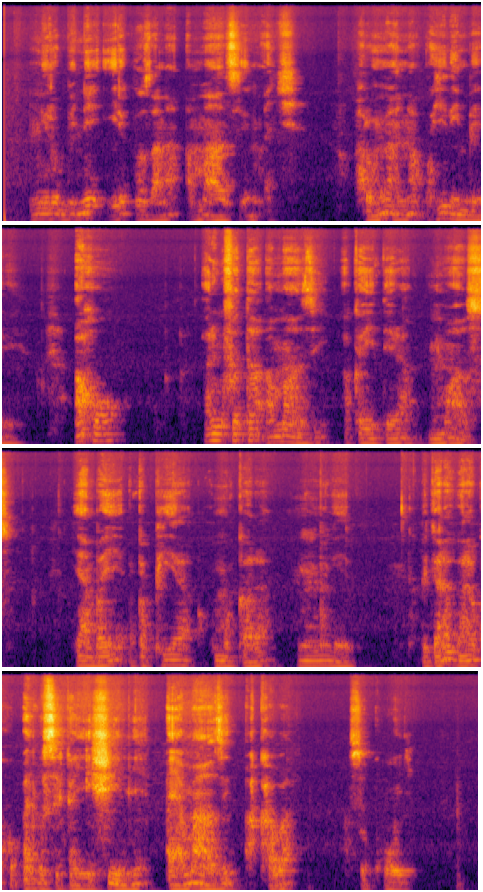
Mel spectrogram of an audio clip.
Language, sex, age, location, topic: Kinyarwanda, male, 18-24, Huye, health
